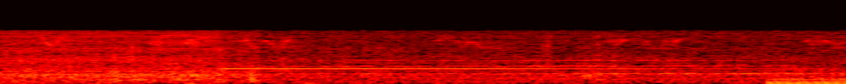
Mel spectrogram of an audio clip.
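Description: A single steady musical note starts about a second in and is held for about two seconds as it fades. A louder low steady hum begins just before the end.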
